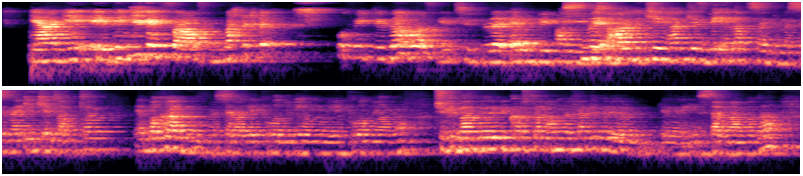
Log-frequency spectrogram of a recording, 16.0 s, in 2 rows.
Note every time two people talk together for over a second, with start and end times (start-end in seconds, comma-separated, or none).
none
